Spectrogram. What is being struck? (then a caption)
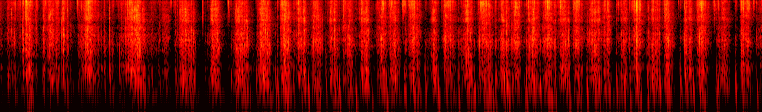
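Kitchen sponge with scouring pad. Long nails scratch rapidly across the green scouring-pad side of a foam kitchen sponge. The result is a fast, continuous run of dry, bright, raspy scratches with almost no low end.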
